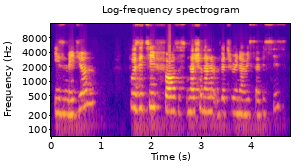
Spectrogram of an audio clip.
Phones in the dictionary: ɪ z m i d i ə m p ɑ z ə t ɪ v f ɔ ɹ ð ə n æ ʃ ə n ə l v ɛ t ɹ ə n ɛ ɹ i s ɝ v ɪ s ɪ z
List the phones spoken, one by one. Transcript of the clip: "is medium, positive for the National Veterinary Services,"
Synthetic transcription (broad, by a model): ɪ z m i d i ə m p ɑ z ə t ɪ v f ɔ ɹ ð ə n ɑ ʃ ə n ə l v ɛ t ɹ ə n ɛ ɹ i s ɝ v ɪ s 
